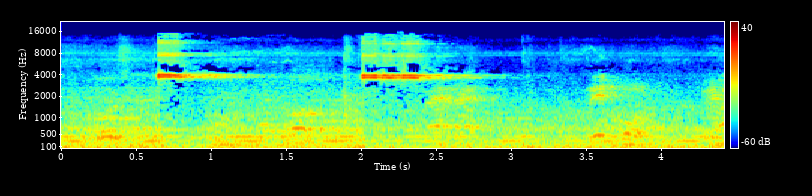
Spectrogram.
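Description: Two short, shrill whistle blasts about a second and a half apart, the second a little longer, ringing out over distant shouting from players in a large echoing hall.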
